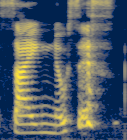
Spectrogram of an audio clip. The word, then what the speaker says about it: Psygnosis: It's spelled P-S-Y-G-N-O-S-I-S. There are too many letters that are not supposed to be pronounced in that word. – I think it's Italian, so it's Psygnosis, like gnocchi.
